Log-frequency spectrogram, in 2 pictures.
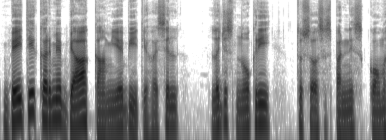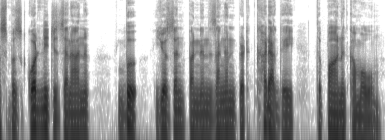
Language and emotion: Kashmiri, neutral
